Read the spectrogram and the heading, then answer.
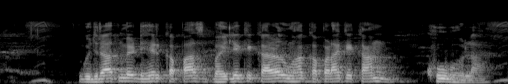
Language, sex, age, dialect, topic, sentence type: Bhojpuri, male, 18-24, Western, agriculture, statement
